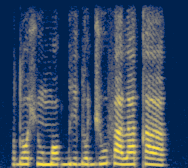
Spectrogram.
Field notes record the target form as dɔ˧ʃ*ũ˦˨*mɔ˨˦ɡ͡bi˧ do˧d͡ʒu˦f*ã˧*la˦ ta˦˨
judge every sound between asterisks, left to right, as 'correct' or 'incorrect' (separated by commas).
incorrect, incorrect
